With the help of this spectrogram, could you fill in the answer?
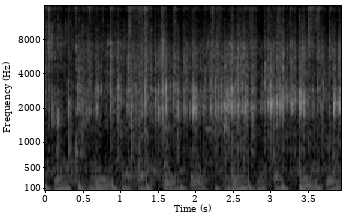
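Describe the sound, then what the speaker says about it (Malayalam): Mustard seeds spluttering in two tablespoons of hot coconut oil in a pan on the stove, a dense run of close crackles and sizzling pops in recurring bursts that continue steadily throughout. "ഒരു പാത്രം അടുപ്പത്ത് വെച്ചു 2 ടേബിൾ സ്പൂൺ വെളിച്ചെണ്ണ ഒഴിച്ച് ചൂടായി കടുക് ഇട്ട് കൊടുത്തിട്ടുണ്ട്"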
